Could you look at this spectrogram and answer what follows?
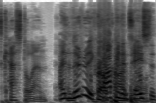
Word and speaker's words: castellan: sure it's typed correctly oh but you pronounce it castellian it's and you said pro council when it's proconsul yeah no i legitimately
